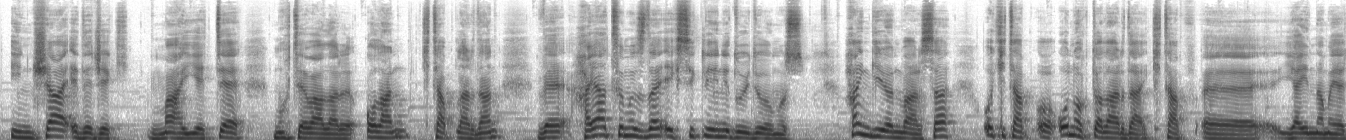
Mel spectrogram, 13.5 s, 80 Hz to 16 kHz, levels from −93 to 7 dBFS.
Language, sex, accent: Turkish, male, native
